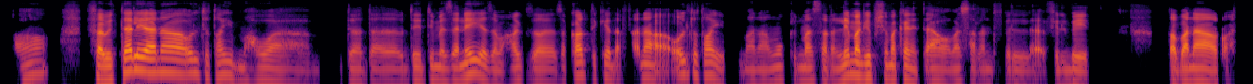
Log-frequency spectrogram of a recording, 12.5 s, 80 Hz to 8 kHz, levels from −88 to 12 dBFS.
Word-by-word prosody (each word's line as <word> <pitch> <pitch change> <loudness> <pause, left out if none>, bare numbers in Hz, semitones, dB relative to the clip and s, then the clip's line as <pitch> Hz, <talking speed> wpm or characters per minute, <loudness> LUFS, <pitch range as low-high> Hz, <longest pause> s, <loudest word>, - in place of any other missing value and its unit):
آه، 125 +8 -8 0.4
فبالتالي 165 - +7
أنا 160 -2 +5
قُلت 150 -3 -4
طيب 130 -2 -7
ما 100 - -12
هو 95 -4 -8 0.4
ده 95 -1 -7
ده 95 0 -9
دي 105 +2 -8
دي 110 +3 -11
ميزانية 105 +8 0
زي 95 -3 -7
ما 85 - -9
حضرتِك 100 0 -7
ذ 95 0 -3
ذكرتِ 90 - -1
كده، - - -5
فأنا - - -1
قُلت 145 0 -4
طيب 135 -8 -2
ما 90 - -11
أنا 90 0 -10
ممكن 105 +2 -12
مثلًا 100 -1 -4
ليه 125 - +5
ما 135 - +6
اجِيبش 130 -1 -2
مكنة 110 -3 -1
قهوة 95 -2 -2
مثلًا 95 -1 -8
في - - -16
ال 90 -1 -9
في - - -18
البيت؟ 90 -1 -4 0.7
طب - - +2
أنا 100 -2 +6
رُحت - - -10
100 Hz, 180 wpm, -26 LUFS, 95-130 Hz, 0.7 s, فبالتالي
